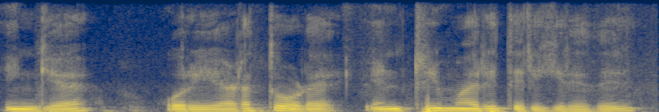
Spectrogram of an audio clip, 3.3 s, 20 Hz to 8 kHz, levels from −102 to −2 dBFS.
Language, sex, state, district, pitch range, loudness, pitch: Tamil, male, Tamil Nadu, Nilgiris, 125-145 Hz, -17 LUFS, 135 Hz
